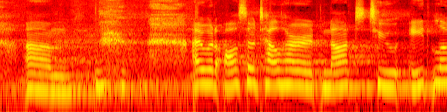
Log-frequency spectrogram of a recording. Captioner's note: attendees laughing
